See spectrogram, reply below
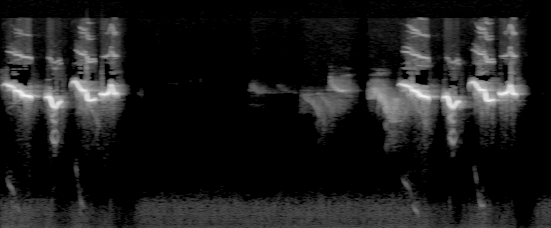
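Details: Vivid niltava of the Taiwan subspecies Niltava vivida vivida, at the nest while feeding chicks: a phrase of four clear whistled notes, gliding and wavering high in pitch, given twice about four seconds apart in otherwise quiet surroundings.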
